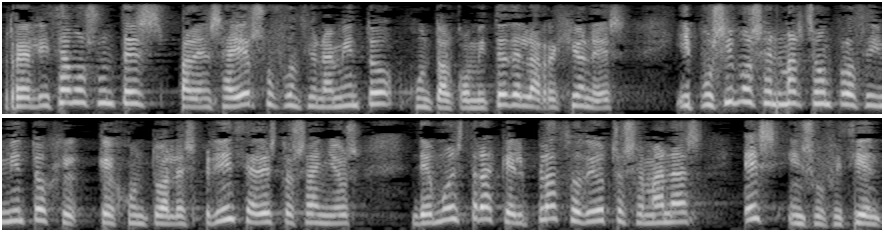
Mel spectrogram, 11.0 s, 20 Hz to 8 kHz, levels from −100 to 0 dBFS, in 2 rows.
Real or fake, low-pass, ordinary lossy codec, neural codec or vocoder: real; 7.2 kHz; none; none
